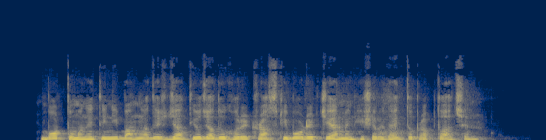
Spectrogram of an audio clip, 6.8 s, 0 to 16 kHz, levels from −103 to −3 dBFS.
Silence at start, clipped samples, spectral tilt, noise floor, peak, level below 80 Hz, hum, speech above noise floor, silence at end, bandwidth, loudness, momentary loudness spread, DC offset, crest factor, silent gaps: 0.5 s; under 0.1%; -8 dB/octave; -85 dBFS; -8 dBFS; -68 dBFS; none; 61 dB; 0.85 s; 7.6 kHz; -25 LUFS; 7 LU; under 0.1%; 16 dB; none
